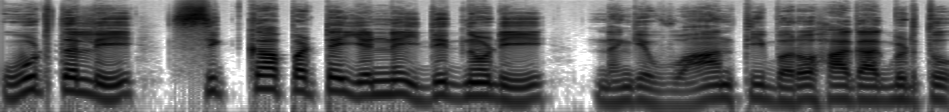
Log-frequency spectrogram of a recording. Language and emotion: Kannada, disgusted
